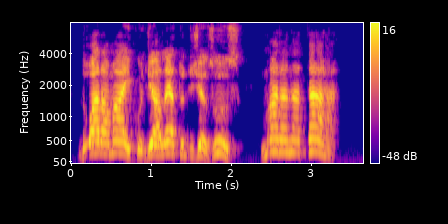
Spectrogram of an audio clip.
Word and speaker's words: Maranatá: aramaico, dialeto de Jesus, Maranatá. É como pronunciamos nós católicos com a tônica na última sílaba. Ou Maranata, como pronunciam os nossos irmãos separados, os evangélicos ou protestantes. Não importa. Eles falam Maranata com a tônica na penúltima sílaba, mas são nossos irmãos mesmo separados.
